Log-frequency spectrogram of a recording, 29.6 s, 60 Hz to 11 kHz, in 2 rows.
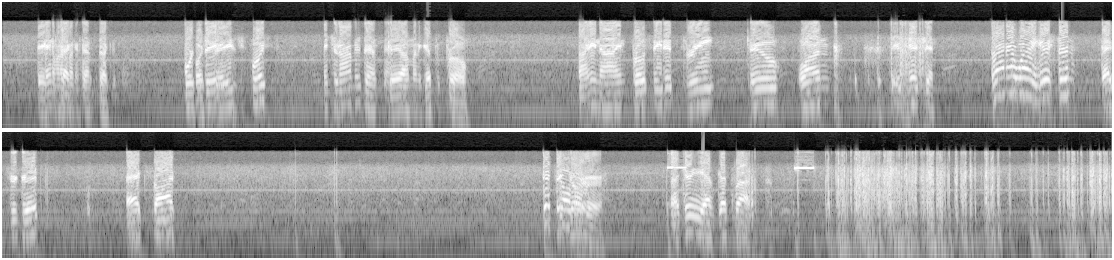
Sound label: Ap17 ascent, Programme spatial Apollo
